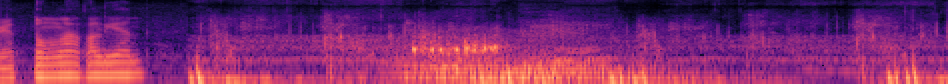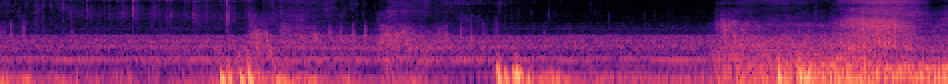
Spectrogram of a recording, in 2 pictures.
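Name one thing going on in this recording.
A large creature stomps with deep, heavy thuds.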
